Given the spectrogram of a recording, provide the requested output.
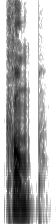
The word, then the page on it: comp: British English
